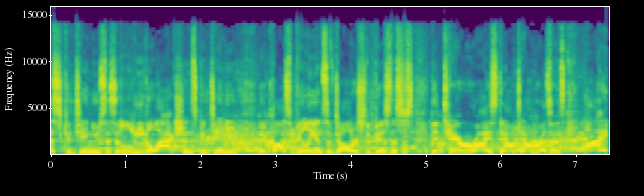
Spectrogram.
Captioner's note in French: voix de l'interprète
